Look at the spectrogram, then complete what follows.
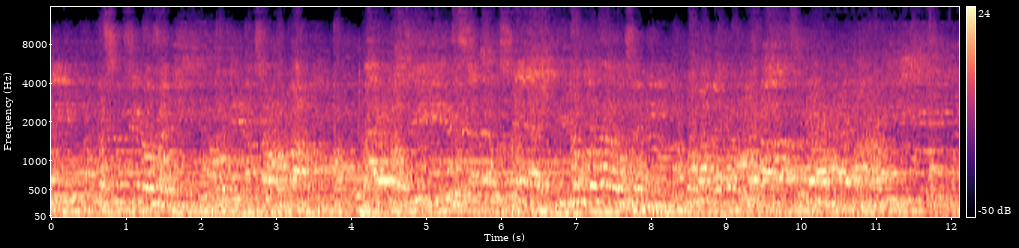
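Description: Live rock band playing loud, with electric guitar and singing, picked up by a phone's microphone from within the audience.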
